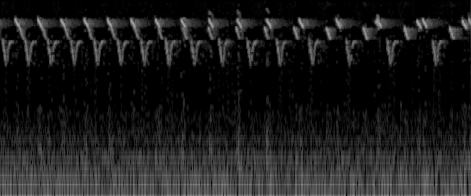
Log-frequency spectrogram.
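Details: Canary with carretilha-style singing, a long rolling chain of piercing, quickly descending notes, evenly spaced at about four each second against a quiet background.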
